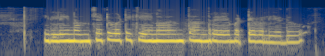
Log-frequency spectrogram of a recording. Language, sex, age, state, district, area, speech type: Kannada, female, 45-60, Karnataka, Chitradurga, rural, spontaneous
